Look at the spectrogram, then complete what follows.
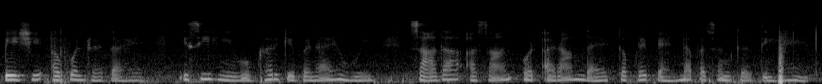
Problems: constant background noise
